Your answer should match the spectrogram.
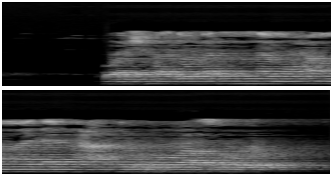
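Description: A man's voice chanting one long held note of an Arabic sermon opening, starting about a second in, dying away with an echoing trail at the end.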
